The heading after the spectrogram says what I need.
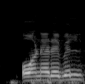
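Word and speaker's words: honourable: আমরা উচ্চারণ করবো অনারেবল পারসন, অনারেবল, এই আছে বাট আমরা উচ্চারণটা কী করছি? ও এর মতো করছি, ওই এইচ কনসোনেন্টের উচ্চারণ আমরা ভাওয়েল ও এর মতো পাচ্ছি, তাই আমরা কী লিখবো এর আগে এন লিখবো।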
